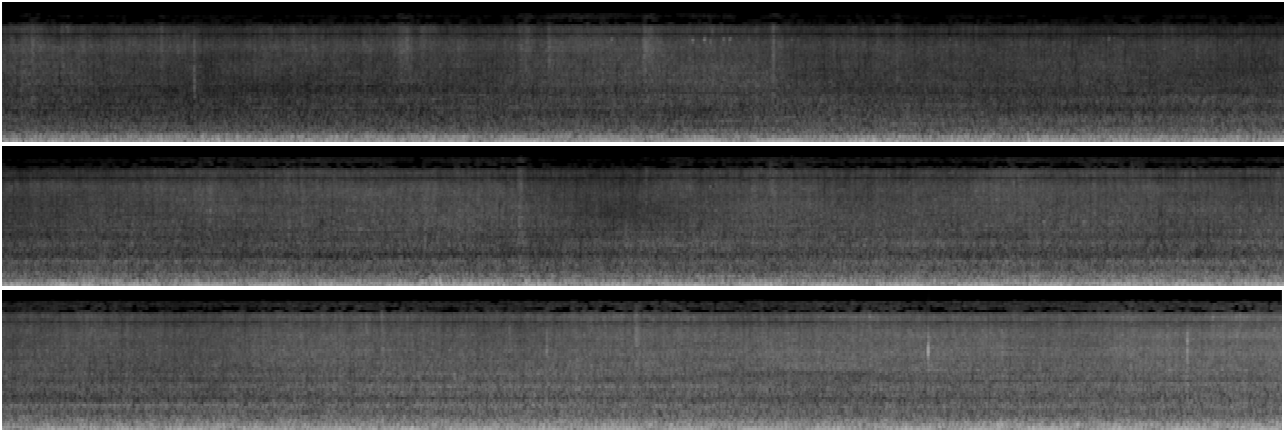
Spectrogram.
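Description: Kubota combine harvester's diesel engine running steadily under load as it cuts rice, a low drone with the clatter of the machinery. It grows a little louder toward the end as the machine comes closer.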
